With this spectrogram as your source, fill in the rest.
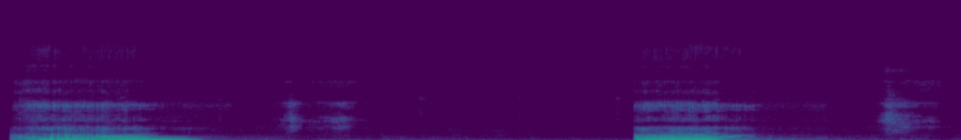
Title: OMG 😱 snoring..🤣🤣🤣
